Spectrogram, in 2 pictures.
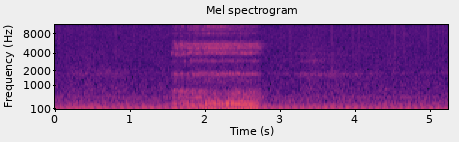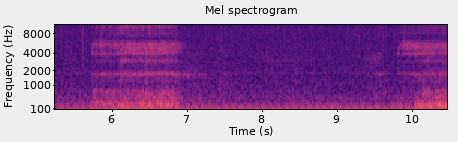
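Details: Max snoring: low rattling rumbling snores every four seconds or so, about 15 breaths a minute, over a steady mains-like hum.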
